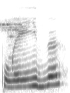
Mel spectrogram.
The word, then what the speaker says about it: played: Lo que está en azul se va a pronunciar como una D.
